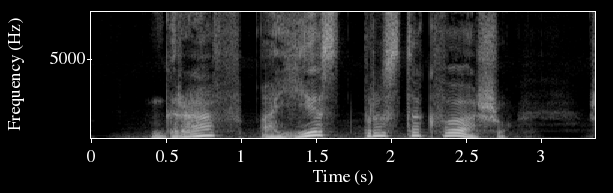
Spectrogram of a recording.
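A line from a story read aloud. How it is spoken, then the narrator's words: Hateful whisper. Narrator (Russian): шептал Адуев с ненавистью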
